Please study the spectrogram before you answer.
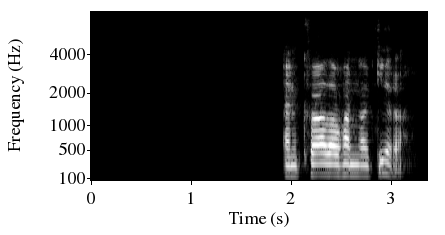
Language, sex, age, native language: Icelandic, male, 20-29, Icelandic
